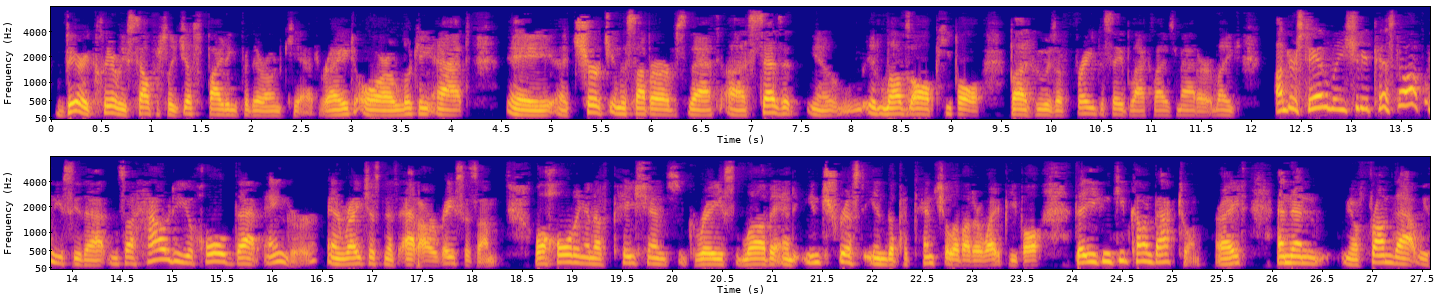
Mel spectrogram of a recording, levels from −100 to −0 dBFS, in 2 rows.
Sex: male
